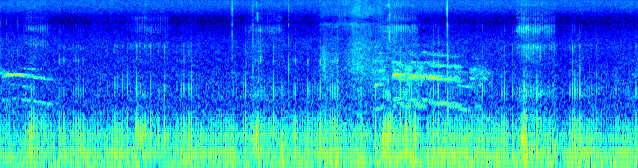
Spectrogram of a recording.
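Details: Pequeña, a female kitten nearing her first birthday, purrs in a deep, even rumble throughout. Faint, sliding higher calls drift in from the background near the start and again past the middle.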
